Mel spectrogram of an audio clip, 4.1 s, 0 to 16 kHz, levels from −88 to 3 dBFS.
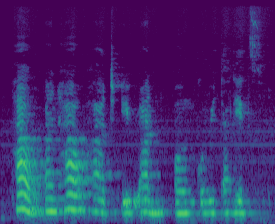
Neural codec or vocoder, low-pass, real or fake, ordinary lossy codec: none; 14.4 kHz; real; none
